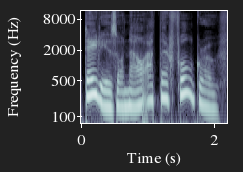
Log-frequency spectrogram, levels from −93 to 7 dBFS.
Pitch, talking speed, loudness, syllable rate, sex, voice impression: 195 Hz, 190 wpm, -17 LUFS, 4.3 syllables/s, female, very feminine, very adult-like, old, very thin, very relaxed, very weak, slightly bright, very soft, muffled, slightly halting, raspy, cute, very intellectual, refreshing, very sincere, very calm, very friendly, reassuring, very unique, very elegant, very sweet, slightly lively, very kind, slightly intense, very modest, very light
